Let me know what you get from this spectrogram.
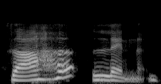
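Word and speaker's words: zehn: read it Asen and remember there is no silent letter as such in germano as unlike in English no silent letters we are going to pronounce all the letters so it is zahen zahen zahen 1 to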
